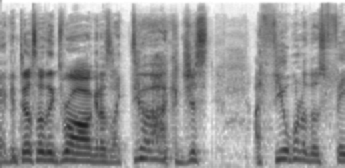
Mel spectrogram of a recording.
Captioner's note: sighs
